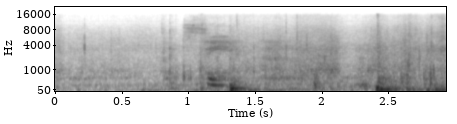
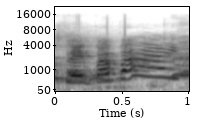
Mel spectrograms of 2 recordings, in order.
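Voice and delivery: laughing. Real, not acted. Laughing with baby.

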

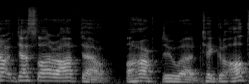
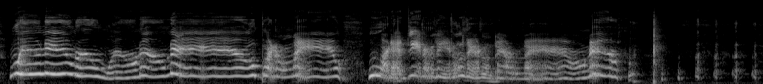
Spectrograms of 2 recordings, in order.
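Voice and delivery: long high howling laugh; hysterical laughing; 14 semitones higher, 6 dB louder than usual. Real, not acted. Streamer cracking up at Dominic's donation, howling laugh. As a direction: lose it completely, laughing loud.

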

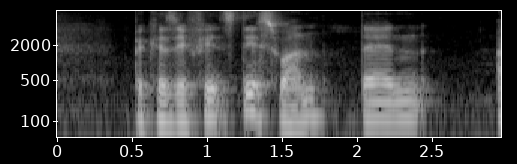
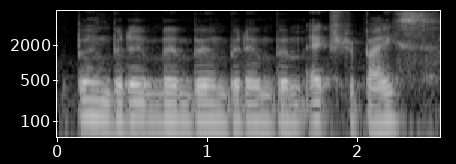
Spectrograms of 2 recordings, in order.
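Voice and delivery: beatbox bass. Pretend. Imitates bass beat.

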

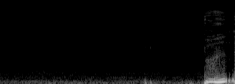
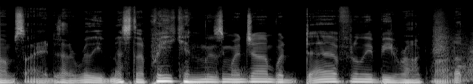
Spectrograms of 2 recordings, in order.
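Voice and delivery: usual speaking voice

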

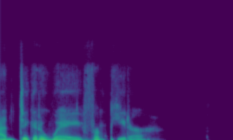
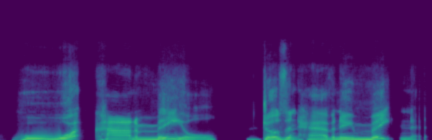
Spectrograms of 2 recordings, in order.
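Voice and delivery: slow Texan drawl, higher and louder; 5 semitones higher, 4 dB louder, slower than usual. Acted. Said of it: "Talia asked in a Texan drawl".

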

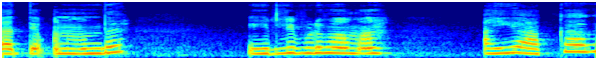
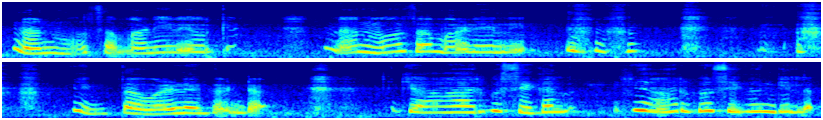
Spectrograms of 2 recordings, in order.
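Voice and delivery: much softer, sobbing through the words; quiet crying; 3 semitones higher, 12 dB quieter than usual. Acted. Wife alone, crying softly over betraying her husband. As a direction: weep to yourself in guilt.

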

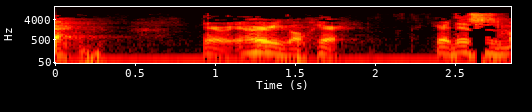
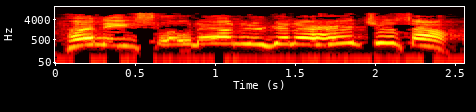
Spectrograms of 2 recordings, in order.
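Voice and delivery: worried mom; 6 dB louder than usual. Pretend. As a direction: caution like a fussing mother. Teacher voices worried mom.

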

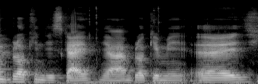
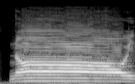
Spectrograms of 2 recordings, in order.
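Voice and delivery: real loud dismay; anguished shout; 3 semitones higher, 11 dB louder than usual. Real, not acted. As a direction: yell at the losing card. Watching the losing card land.

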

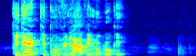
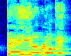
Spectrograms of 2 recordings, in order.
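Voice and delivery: high, loud mimicked claim; mimicked outcry; 7 semitones higher, 5 dB louder, slower than usual. Commentator quoting journalists, loud outcry. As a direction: cry it out as the journalists' alarm.

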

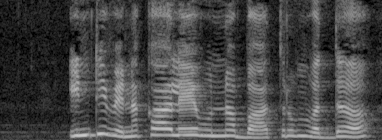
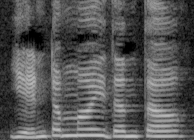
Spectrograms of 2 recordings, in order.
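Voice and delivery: usual speaking voice

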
